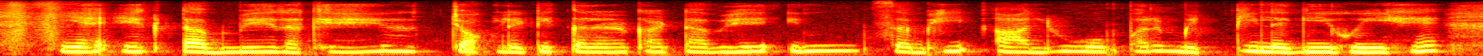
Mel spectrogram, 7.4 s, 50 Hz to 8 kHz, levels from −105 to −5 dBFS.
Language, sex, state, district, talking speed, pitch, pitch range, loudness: Hindi, female, Bihar, Katihar, 145 wpm, 215 Hz, 200-230 Hz, -19 LUFS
